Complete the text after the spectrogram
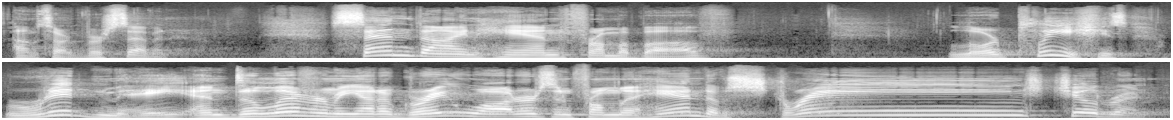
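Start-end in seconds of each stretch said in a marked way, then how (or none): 1.6-11.6 slow, building to a loud, high cry; fervent scripture reading. Acted. Preacher reading the psalm aloud, building to a loud plea.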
